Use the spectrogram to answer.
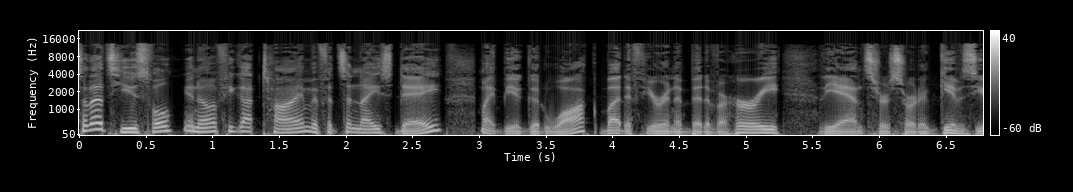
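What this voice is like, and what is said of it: Usual voice. Nothing is said of it.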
